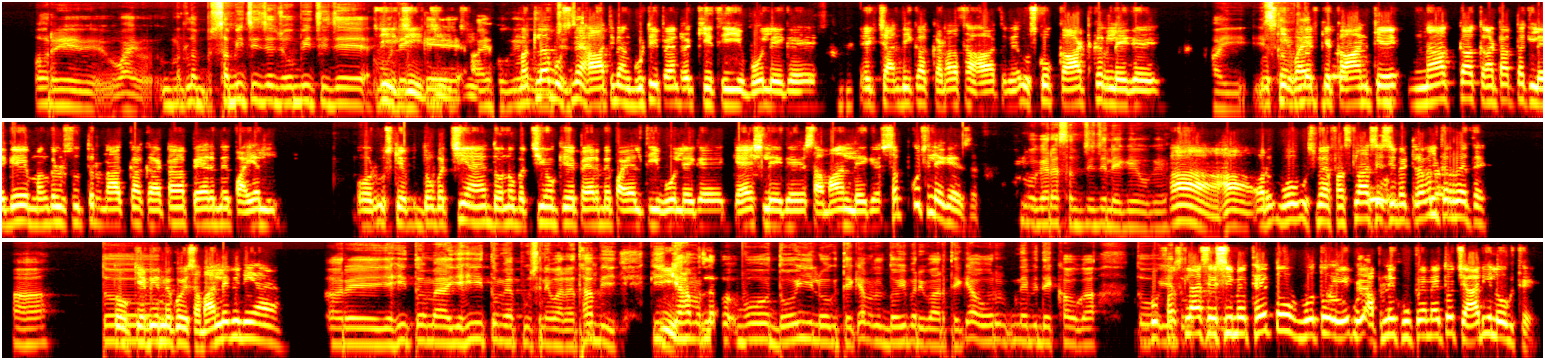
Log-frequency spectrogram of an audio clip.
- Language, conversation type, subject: Hindi, unstructured, क्या आप यात्रा के दौरान धोखाधड़ी से डरते हैं?
- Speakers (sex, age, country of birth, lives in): female, 40-44, India, India; male, 20-24, India, India
- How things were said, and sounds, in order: static; distorted speech; in English: "वाइफ"; in English: "कैश"; unintelligible speech; in English: "फर्स्ट क्लास"; in English: "ट्रैवल"; tapping; in English: "कैबिन"; in English: "फ़र्स्ट क्लास"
